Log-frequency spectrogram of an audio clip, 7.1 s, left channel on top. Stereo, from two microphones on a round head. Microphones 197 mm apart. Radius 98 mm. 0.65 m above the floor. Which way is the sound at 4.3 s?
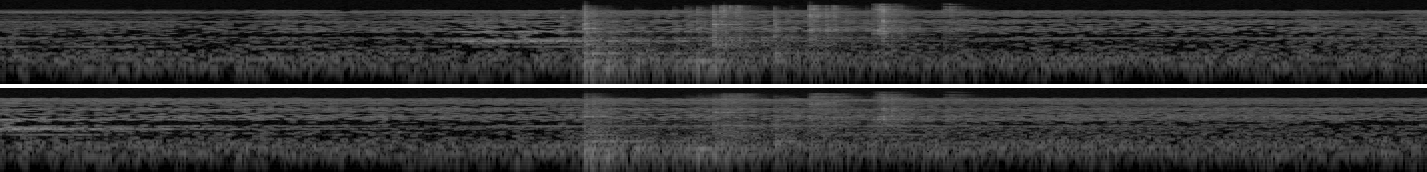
50° left (ahead or behind).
